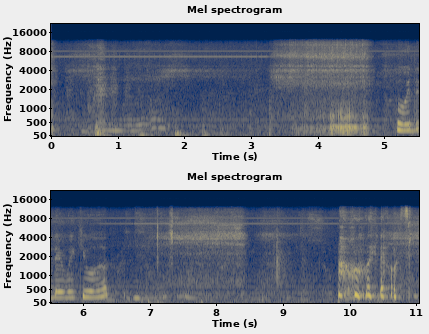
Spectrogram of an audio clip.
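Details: Bulldog asleep after a long day at daycare, snoring loud enough to hear from the office: loud, harsh rattling snores between quieter breaths, with brief voices and music in the background; snoring.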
